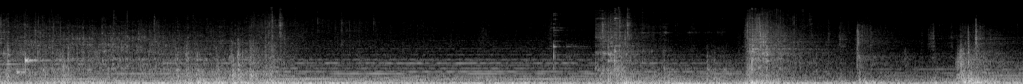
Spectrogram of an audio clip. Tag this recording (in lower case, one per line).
music
door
